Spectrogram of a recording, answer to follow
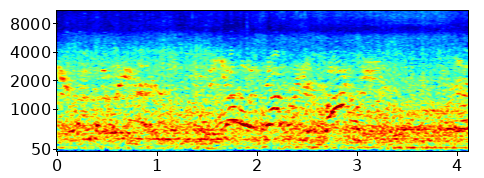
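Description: Race car engines running at slow pace during a caution, a steady low hum, with unintelligible chatter from nearby spectators over it.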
